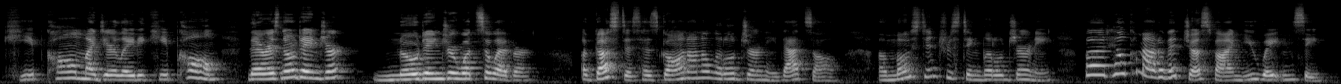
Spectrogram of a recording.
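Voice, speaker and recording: A woman's voice: a little high, normal speed, lightly acted. A woman reading a storybook, voicing a fussy, eccentric man who makes chocolate and talks in emphatic, repeated exclamations. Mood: breezy reassurance. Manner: pleading, exclamatory, emphatic repetition. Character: fussy, excitable, eccentric male chocolate maker.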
